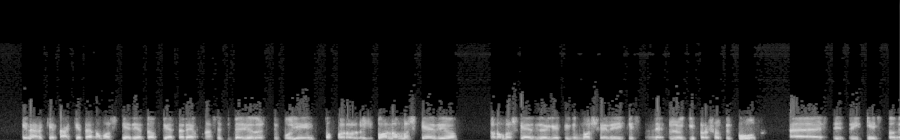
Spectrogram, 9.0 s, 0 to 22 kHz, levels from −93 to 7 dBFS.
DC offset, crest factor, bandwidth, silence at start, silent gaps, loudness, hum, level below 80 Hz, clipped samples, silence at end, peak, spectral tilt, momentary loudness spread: under 0.1%; 14 dB; 7.2 kHz; 0.25 s; none; -16 LUFS; none; -66 dBFS; under 0.1%; 0 s; -2 dBFS; -4.5 dB/octave; 4 LU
